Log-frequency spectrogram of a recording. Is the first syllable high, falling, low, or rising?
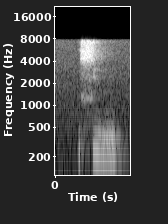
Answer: low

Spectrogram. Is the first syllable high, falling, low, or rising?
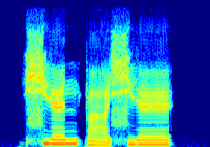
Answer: high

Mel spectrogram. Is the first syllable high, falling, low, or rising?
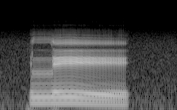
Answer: falling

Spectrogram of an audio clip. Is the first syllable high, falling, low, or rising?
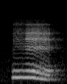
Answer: falling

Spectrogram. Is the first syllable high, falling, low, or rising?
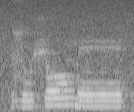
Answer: low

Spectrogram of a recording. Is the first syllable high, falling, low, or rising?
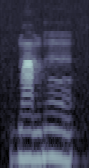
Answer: low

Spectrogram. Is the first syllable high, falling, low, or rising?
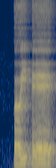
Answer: rising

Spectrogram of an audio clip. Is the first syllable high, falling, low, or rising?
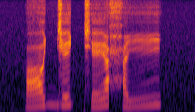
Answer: rising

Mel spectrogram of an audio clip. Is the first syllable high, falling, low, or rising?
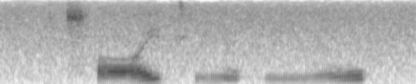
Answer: rising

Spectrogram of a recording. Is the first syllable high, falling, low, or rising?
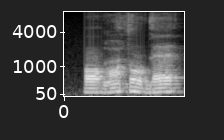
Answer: low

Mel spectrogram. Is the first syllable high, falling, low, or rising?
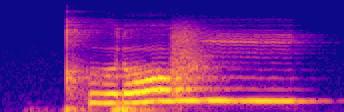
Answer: low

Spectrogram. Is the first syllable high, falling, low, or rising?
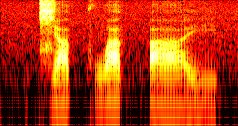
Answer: low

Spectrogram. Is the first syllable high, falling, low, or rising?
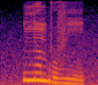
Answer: high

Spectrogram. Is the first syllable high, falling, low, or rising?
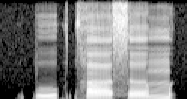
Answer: rising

